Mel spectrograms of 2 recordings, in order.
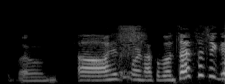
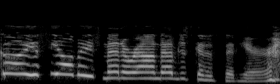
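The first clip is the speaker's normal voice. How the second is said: mock coy woman; 7 semitones higher than usual. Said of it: "she's kinda like".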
